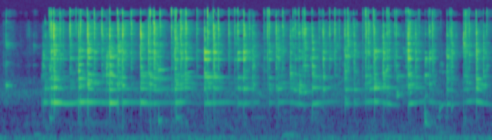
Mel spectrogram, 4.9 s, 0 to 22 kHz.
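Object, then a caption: Glass bottle with water. Long nails tap fast along the side of a tilted clear glass bottle with water inside. The rapid, bright clinks sound like wind chimes, each dying away quickly over a steady ringing tone near 1.1 kHz.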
